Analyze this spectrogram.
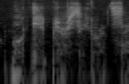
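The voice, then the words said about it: Whispering. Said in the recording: “Why are you whispering again?”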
